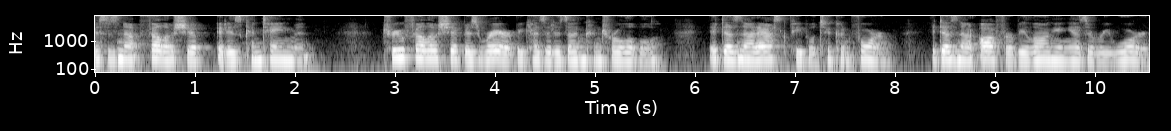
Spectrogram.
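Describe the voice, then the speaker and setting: A soft-spoken woman with a dark, mellow tone and flat, monotone intonation. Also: medium pitch for a woman, moderate pace. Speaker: narrator reading texts aloud. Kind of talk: reading aloud; casual intro. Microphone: recording without usual AirPods, unsure of audio.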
